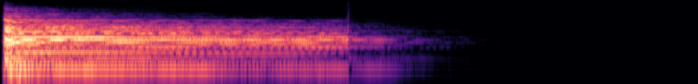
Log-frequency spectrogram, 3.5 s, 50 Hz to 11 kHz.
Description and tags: Dissonant Piano Stinger
Ugly piano chord, jarring stinger.
Recordist Peter Brucker / recorded 4/19/2018 / sm 58 microphone / old out of tune piano in a basement
chord, dissonant, piano, stinger, sudden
